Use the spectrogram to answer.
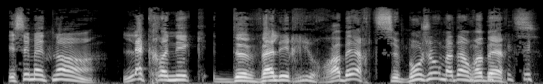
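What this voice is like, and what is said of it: Put-on Parisian French accent. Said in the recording (French): “J'ai mon petit accent parisien ce matin.”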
